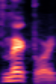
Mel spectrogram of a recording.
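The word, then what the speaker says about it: Mörk Borg: basis now mkg it has been oh it's MK Borg is how it's pronounced sorry um MK Borg is um getting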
